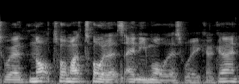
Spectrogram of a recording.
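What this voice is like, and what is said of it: Stern teacher voice. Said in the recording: “I'm using my teacher voice ... put your teacher voice on”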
